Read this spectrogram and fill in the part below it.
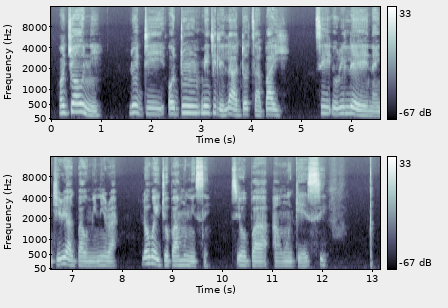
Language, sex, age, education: Yoruba, female, 30-45, tertiary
